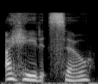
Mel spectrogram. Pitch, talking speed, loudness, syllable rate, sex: 200 Hz, 245 wpm, -16 LUFS, 4.8 syllables/s, female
